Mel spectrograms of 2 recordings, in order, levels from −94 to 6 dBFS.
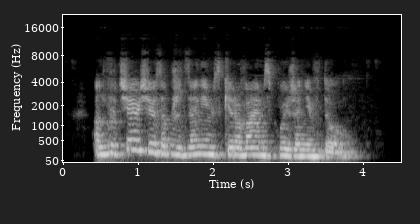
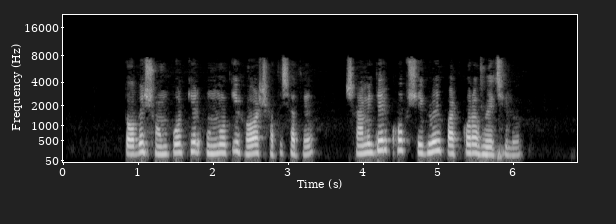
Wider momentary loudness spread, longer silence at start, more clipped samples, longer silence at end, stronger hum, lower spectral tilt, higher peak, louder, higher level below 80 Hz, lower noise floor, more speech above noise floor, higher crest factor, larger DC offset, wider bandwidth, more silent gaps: second, 5 LU vs 11 LU; second, 0.4 s vs 0.85 s; neither; second, 0.6 s vs 0.75 s; neither; about the same, -6.5 dB/octave vs -6.5 dB/octave; second, -6 dBFS vs -2 dBFS; about the same, -18 LUFS vs -18 LUFS; first, -52 dBFS vs -62 dBFS; second, -64 dBFS vs -80 dBFS; second, 47 dB vs 62 dB; about the same, 12 dB vs 16 dB; neither; about the same, 7.6 kHz vs 8 kHz; neither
